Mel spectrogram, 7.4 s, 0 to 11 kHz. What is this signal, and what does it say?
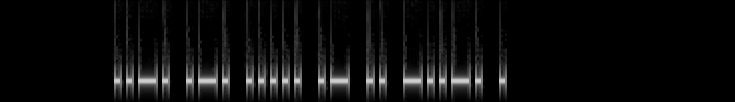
Morse code, heard as a keyed tone, about 20 wpm, 700 Hz. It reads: FR5AI/E
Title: Difficult Call Signs 20wpm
